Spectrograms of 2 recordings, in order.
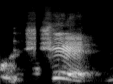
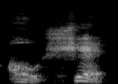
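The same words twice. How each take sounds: First: Loud, very high retold exclamation; mock alarmed outcry. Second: Understated retold oath, softer; subdued mock dismay. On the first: Acting out the man walking in, loud mock alarm. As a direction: blurt it out high in mock shock. Acting out the man's sudden realization. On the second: Retelling the man realizing it, understated mock dismay. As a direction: let the realization drop out softly. Same reaction retold again, much lower.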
